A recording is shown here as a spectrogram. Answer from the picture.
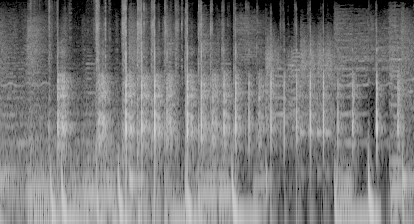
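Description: Chef's knife slicing a halved onion on a wooden cutting board: a quick run of crisp strokes, about six a second, starting about a second in and running until just before the end. Background music with a beat plays underneath.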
